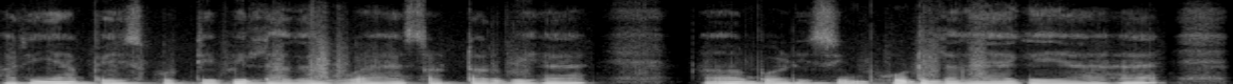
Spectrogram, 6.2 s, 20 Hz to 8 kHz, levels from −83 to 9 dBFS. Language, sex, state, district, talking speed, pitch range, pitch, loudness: Hindi, male, Jharkhand, Palamu, 175 wpm, 135-140 Hz, 135 Hz, -18 LUFS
